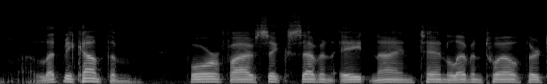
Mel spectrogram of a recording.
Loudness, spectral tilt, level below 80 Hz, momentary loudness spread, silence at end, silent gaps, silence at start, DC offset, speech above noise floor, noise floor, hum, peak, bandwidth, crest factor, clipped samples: -30 LUFS; -7.5 dB/octave; -60 dBFS; 6 LU; 0.05 s; none; 0 s; under 0.1%; 34 dB; -63 dBFS; none; -14 dBFS; 11 kHz; 16 dB; under 0.1%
